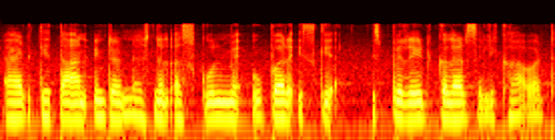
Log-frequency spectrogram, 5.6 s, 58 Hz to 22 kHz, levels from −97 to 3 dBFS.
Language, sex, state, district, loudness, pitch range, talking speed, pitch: Hindi, female, Bihar, Jahanabad, -17 LUFS, 145-150 Hz, 160 wpm, 145 Hz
